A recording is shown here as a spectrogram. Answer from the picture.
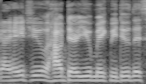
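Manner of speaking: mock annoyed, complaining voice. Imitating the person who acts annoyed by the cat: mock annoyed complaint. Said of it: "She's like".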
